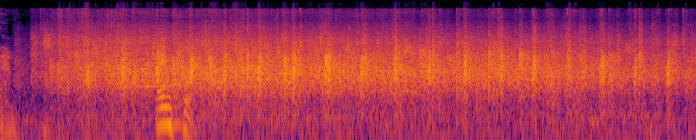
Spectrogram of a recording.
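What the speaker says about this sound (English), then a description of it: "Let us applaud all of them." Sustained applause from a graduation audience honoring doctoral and master's degree awardees, a dense steady patter of many hands filling the hall for several seconds, with a brief spoken word from the podium near the start.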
